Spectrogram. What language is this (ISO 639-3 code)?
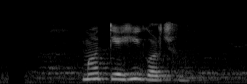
nep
